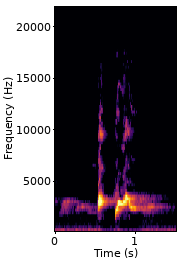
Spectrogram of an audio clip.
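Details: Red-whiskered bulbul singing in the morning, to spur other birds into song: a soft thin whistle leads into two strong liquid notes, the second dipping then rising and fading out, against a low background hum.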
